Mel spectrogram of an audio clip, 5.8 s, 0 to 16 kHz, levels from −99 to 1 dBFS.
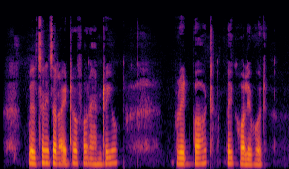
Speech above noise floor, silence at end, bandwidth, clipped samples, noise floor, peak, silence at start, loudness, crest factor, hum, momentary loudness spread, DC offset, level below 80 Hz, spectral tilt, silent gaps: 36 dB; 0.5 s; 11.5 kHz; under 0.1%; -64 dBFS; -10 dBFS; 0.15 s; -29 LUFS; 20 dB; none; 21 LU; under 0.1%; -72 dBFS; -6.5 dB/octave; none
